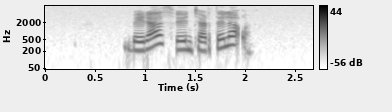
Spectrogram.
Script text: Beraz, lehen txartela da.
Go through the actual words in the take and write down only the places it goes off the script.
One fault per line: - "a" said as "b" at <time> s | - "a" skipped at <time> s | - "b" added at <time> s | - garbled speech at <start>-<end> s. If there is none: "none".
none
